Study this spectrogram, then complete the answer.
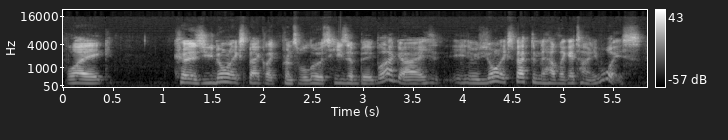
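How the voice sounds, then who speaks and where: A man co-hosting a casual gaming podcast, talking loosely with lots of filler words and frequent throat clearing. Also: a little high, fairly quick, fairly bright tone. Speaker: podcast co-host.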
